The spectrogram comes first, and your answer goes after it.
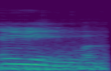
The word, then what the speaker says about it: aim: If the first word, if the A says its name and the I is silent, then what is the first word, Raquel? Aim, right?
